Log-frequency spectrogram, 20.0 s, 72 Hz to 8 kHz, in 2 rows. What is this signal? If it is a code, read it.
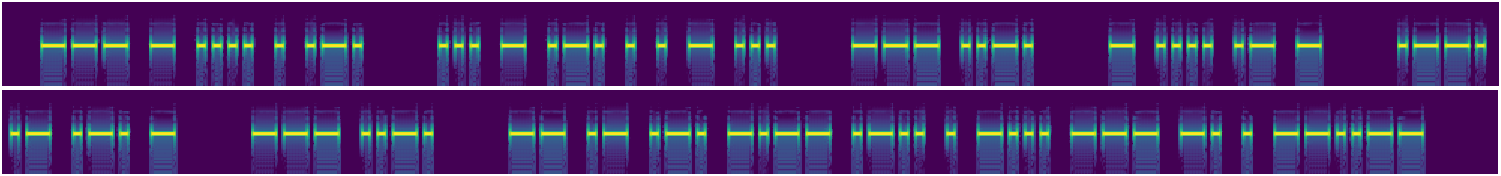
Morse code, heard as a keyed tone, about 23 wpm, 700 Hz. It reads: OTHER STREETS OF THAT PART OF MARYLEBONE,
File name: Book One / 14-Chapter 14 - 23 WPM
